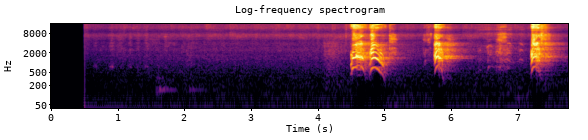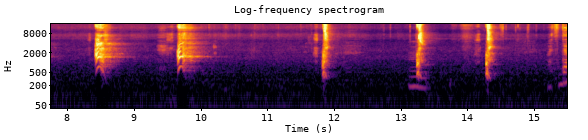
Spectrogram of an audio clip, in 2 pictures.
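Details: Pomeranian puppy barking: after a quiet start, sharp high yappy barks come about every one to one and a half seconds, some doubled, growing shorter and fainter toward the end.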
